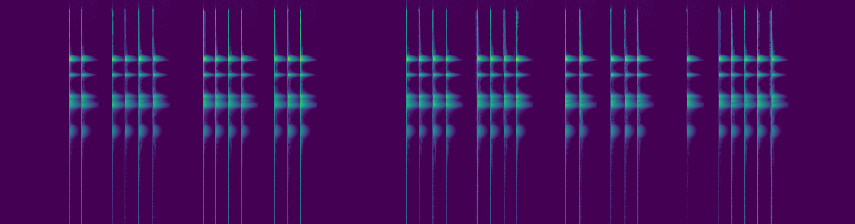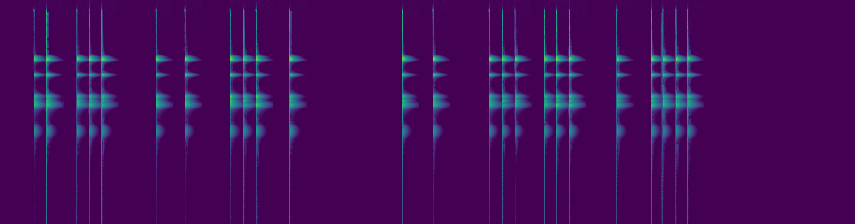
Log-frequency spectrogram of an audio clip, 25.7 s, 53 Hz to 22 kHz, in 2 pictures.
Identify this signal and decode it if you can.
Tap code, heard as taps on a metal pipe, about 5 knocks a second. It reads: IS THE HAL AND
